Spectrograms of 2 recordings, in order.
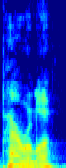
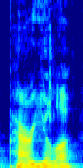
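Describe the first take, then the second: First: The stress is on the first syllable. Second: The stress is on the second syllable. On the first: "the accent is on the first syllable"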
